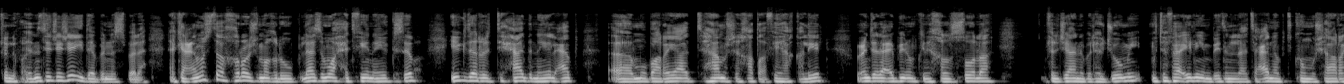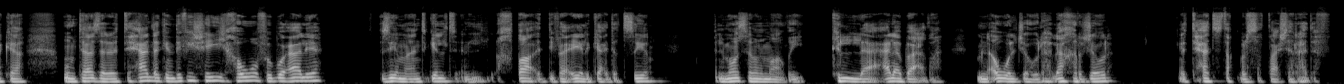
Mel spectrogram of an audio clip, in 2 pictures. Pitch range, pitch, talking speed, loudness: 130-150 Hz, 140 Hz, 155 wpm, -21 LUFS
